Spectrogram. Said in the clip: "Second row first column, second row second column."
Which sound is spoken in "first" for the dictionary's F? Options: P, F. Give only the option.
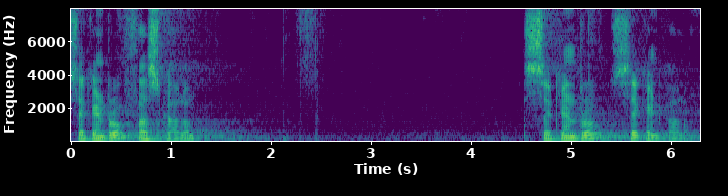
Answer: P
